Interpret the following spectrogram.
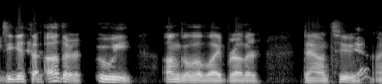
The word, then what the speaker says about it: Uiagalelei: Uiagalelei. Yes. Uiagalelei. You got to put it's two Lilis in there.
